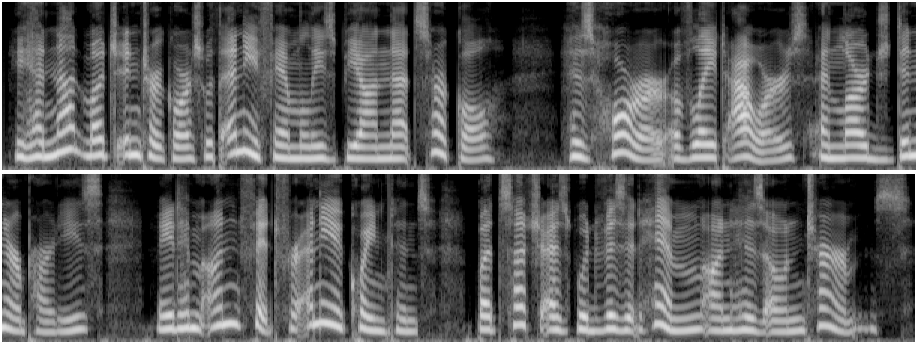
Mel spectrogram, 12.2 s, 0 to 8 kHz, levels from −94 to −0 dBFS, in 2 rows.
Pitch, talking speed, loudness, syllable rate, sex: 235 Hz, 175 wpm, -20 LUFS, 4.9 syllables/s, female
